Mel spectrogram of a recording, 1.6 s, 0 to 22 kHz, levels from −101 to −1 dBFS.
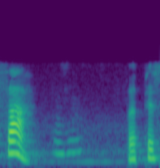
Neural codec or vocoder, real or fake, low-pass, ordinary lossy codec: none; real; 5.4 kHz; none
